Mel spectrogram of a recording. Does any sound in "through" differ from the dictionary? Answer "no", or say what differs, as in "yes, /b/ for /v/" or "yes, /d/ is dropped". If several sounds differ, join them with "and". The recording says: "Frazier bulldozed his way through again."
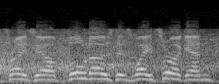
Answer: no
